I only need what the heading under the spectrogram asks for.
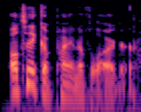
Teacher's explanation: You stress the important words, pint and lager. The rest is just glue.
